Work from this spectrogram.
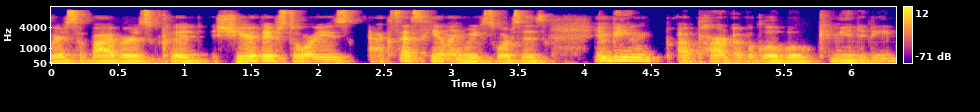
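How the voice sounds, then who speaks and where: A woman with a slight Boston accent talks at a moderate pace. Her voice is somewhat breathy, with a very deep, low pitch. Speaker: event moderator. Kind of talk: reading panelist introductions. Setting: Zoom video call.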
